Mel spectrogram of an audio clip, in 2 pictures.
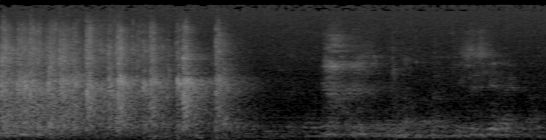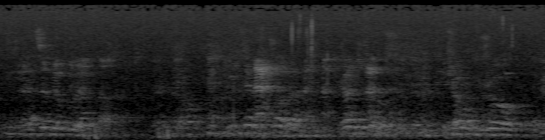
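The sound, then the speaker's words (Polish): Brief applause at a Catholic men's group gathering: a burst of quick, crowded claps for about two seconds, fairly faint, then a man's voice takes over and talk continues. “Dobra, dziękujemy, oklaski.”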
